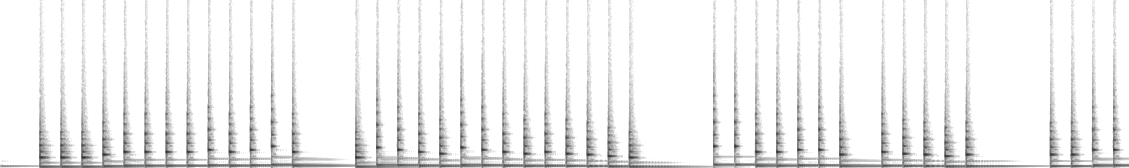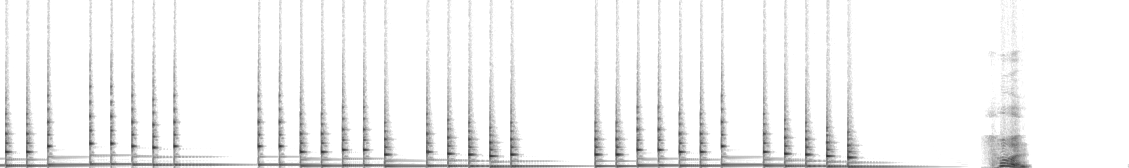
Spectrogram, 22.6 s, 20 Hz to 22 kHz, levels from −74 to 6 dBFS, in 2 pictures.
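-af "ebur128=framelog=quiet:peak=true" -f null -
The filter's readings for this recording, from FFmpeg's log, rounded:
Integrated loudness:
  I:         -21.3 LUFS
  Threshold: -32.0 LUFS
Loudness range:
  LRA:         2.0 LU
  Threshold: -42.0 LUFS
  LRA low:   -23.0 LUFS
  LRA high:  -21.0 LUFS
True peak:
  Peak:       -2.6 dBFS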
